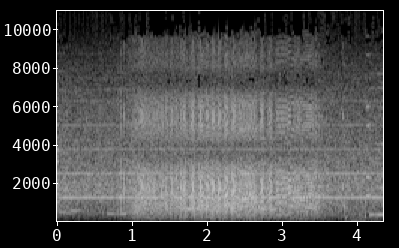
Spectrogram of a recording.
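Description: A whooshing swell of noise that rises to a peak about two seconds in and fades again, like something rushing past, under a steady high held tone, part of an experimental electronic sound collage.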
